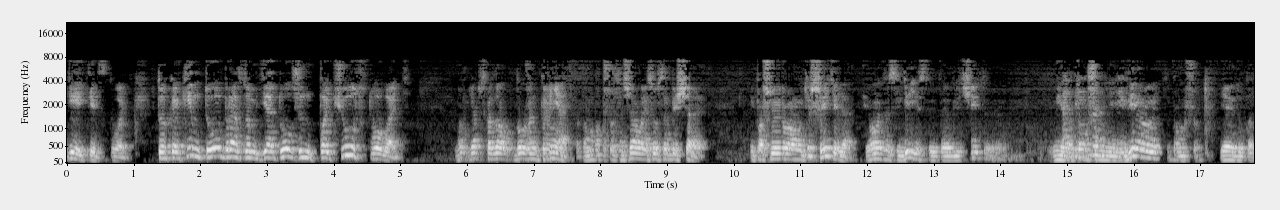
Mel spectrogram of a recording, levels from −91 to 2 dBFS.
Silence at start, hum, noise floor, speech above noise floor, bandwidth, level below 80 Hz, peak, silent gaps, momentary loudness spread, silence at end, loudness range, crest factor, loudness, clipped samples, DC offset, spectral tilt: 0 s; none; -59 dBFS; 43 dB; 7.6 kHz; -58 dBFS; -2 dBFS; none; 10 LU; 0 s; 3 LU; 14 dB; -16 LUFS; under 0.1%; under 0.1%; -5.5 dB/octave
